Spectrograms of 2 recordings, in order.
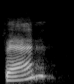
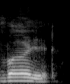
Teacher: van is a labiodental V and world is a bilabial ver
